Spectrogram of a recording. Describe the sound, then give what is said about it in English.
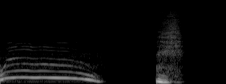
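A cat meows twice: a long, drawn-out call whose pitch sags at the end, then after a short silence a brief, brighter mew. Both cries stand alone, with no talking. “I've got a feline listener.”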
